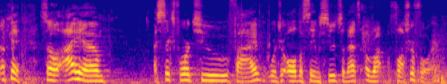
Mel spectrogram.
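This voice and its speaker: A man's high-pitched voice, animated in tone, at a moderate pace with ordinary pitch variation. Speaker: podcast co-host. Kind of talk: casual chat. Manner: animated, jokey.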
